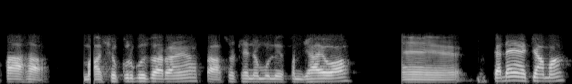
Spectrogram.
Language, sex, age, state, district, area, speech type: Sindhi, male, 60+, Maharashtra, Thane, urban, conversation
